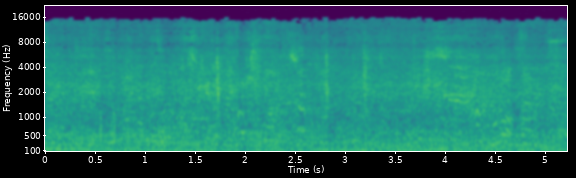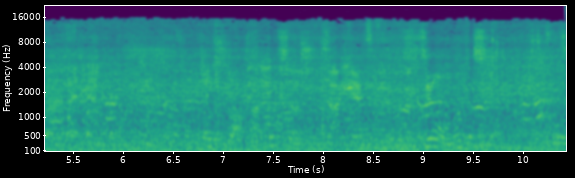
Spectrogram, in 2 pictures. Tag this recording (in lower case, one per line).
speech noise
speech
crowd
